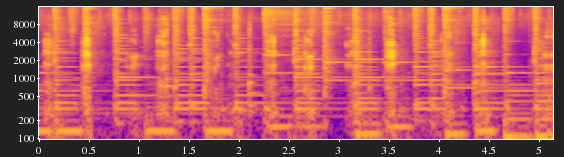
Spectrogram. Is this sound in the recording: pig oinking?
yes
